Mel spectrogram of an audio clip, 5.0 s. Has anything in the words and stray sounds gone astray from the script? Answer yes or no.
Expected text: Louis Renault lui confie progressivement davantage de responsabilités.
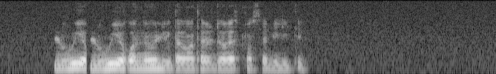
yes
